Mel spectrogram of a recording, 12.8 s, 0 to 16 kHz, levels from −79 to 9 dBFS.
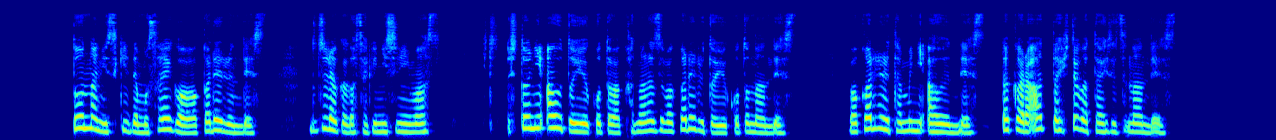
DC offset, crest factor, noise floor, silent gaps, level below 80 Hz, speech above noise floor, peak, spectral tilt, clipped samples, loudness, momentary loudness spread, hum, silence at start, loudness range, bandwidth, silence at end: under 0.1%; 18 dB; -84 dBFS; none; -84 dBFS; 57 dB; -10 dBFS; -5 dB/octave; under 0.1%; -28 LUFS; 10 LU; none; 0.75 s; 2 LU; 11.5 kHz; 1 s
